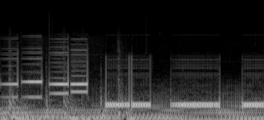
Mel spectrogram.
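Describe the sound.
A telephone rings with electronic warbling tones in a few short repeated bursts, loud and alone without talk.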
